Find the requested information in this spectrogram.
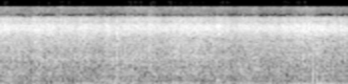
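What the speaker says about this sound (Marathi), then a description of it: "आता पावटा घालायचा आहे तो या कांद्याबरोबर असा तेलात परतून घ्यायचा" Pavta beans sauté in hot oil with onion, giving a steady, loud hiss and sizzle that holds evenly throughout with no break.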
